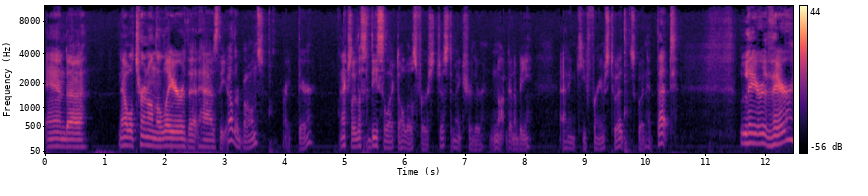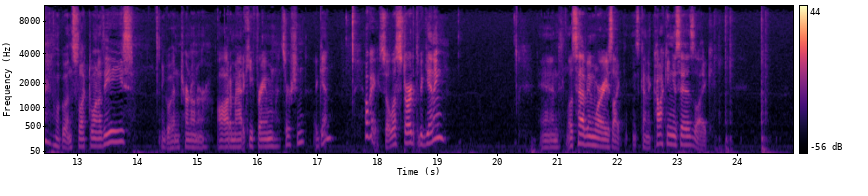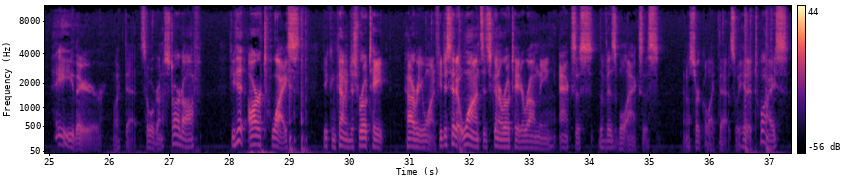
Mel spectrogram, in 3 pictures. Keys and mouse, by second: 3.8-6.7 drag, 5.3 a, 9.7-11.4 drag, 12.6-14.4 right drag, 15.4-17.3 drag, 16.1-17.9 middle drag, 16.1-17.3 right drag, 18.5-20.4 drag, 19.5 middle click, 21.2-23.0 right drag, 23.1 r, 27.2 r, 28.6 middle click, 29.0 r, 31.8 r, 36.6 r.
